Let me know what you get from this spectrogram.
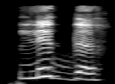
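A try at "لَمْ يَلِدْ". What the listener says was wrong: नहीं यलिद, या पढ़े आप ये देखो ना, एक डंडा ऊपर नीचे दो नुक्ते, या आ रहा है ऊपर, फतहा आ रहा है, लम यलिद यलिद,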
